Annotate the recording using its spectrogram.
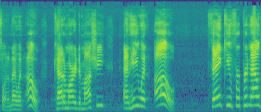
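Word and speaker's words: Katamari Damacy: heard about this one and I went oh Katamari damashi and he went oh oh thank you for pronouncing it correctly oh yeah Power nerd y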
